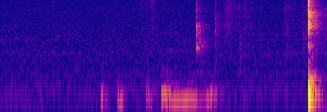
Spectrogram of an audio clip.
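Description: A plastic model scrapes as it is turned on a table.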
